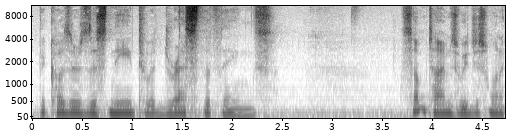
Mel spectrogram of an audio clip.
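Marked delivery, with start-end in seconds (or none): none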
